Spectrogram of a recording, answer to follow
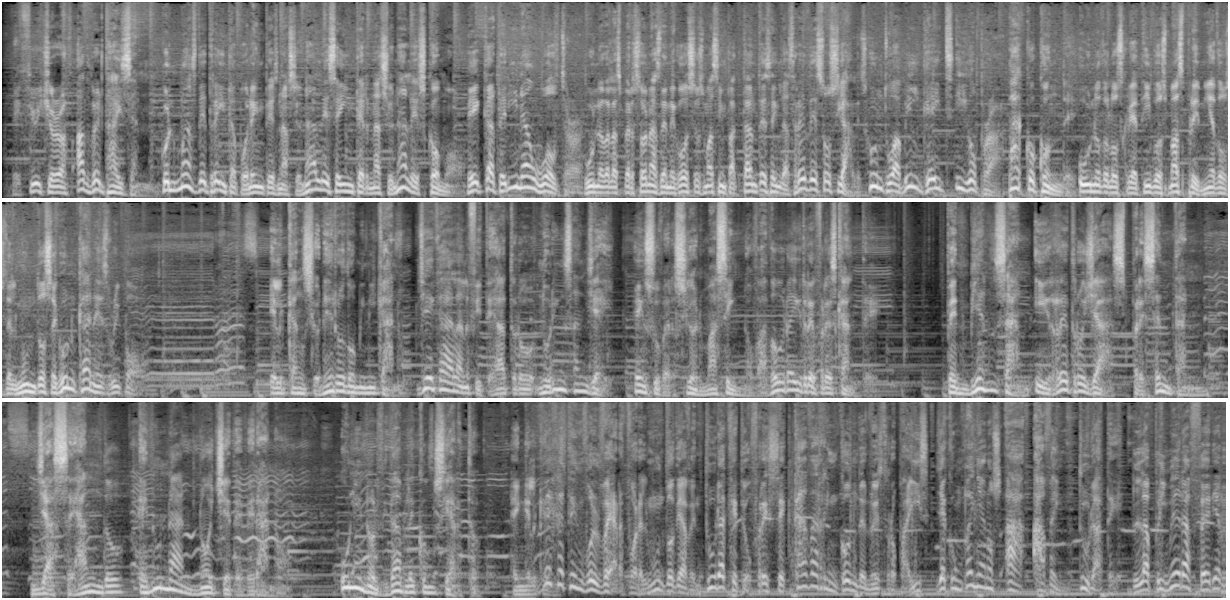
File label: spanish promos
